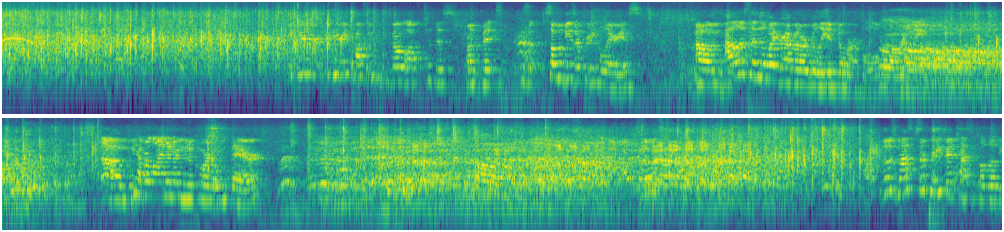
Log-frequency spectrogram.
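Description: A large crowd chatters and cheers in an echoing hall.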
